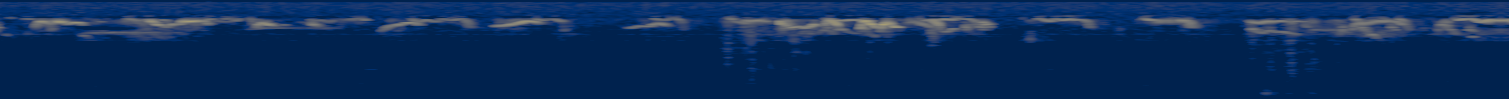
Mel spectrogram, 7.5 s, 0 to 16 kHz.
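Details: Three pallid swift chicks in nest N1 at Jerez, picked up by a live nest camera: thin, high, wavering squeaks running almost continuously in overlapping strings, with a few soft rustling knocks.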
